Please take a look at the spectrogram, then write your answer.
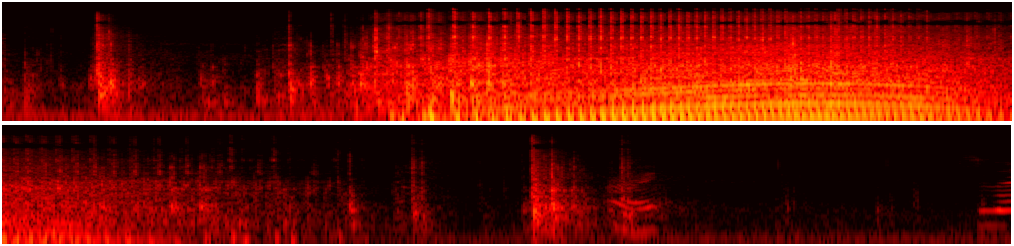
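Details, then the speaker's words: Toro Recycler self-propelled mower, Kohler engine with heat-actuated automatic choke, sat a few months: catches, revs up, then dies within seconds running only on spray; likely dirty carburetor with old fuel. "mean carbs probably a little dirty old fuel in there"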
